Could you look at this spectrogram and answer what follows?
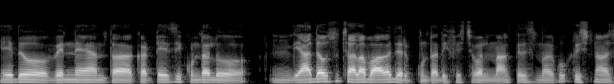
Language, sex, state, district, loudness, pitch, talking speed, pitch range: Telugu, male, Andhra Pradesh, Anantapur, -17 LUFS, 105 Hz, 165 wpm, 100-110 Hz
